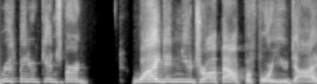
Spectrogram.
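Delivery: put-on high, small, played-down girl's shriek. Retelling a clip of a girl screaming: imitating a girl screaming.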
